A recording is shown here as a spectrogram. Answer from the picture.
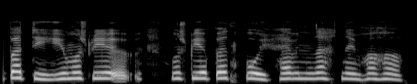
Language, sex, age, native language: Icelandic, male, 12, Icelandic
